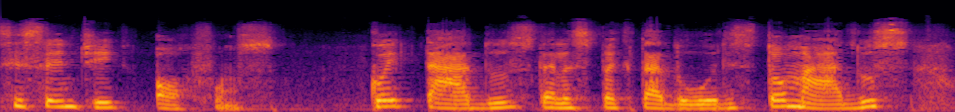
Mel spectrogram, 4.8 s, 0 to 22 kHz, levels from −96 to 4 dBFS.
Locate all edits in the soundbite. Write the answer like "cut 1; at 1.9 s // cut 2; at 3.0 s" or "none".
cut 1; at 2.7 s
